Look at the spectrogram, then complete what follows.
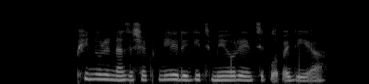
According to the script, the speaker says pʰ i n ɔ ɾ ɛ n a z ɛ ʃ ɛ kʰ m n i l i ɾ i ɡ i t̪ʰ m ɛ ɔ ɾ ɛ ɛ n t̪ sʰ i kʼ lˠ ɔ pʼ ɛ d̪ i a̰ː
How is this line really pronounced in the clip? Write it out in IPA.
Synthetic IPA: pʰ i n u ɾ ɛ n a z ɛ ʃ ɛ kʰ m n i l i ɾ i ɡ i t̪ʰ m ɛ ɔ ɾ ɛ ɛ n t̪ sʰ i kʼ lˠ ɔ pʼ ɛ d̪ i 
